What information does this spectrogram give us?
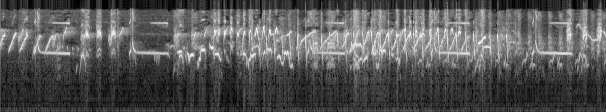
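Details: Bird-luring mix of many species: a busy tangle of sharp chirps, fast buzzy trills and long thin whistles, building into a continuous rattling chatter across the second half.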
